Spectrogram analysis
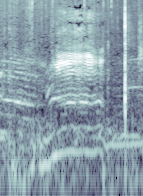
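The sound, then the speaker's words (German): A single Coburger Fuchsschaf sheep on a pasture in front of a large farmhouse lets out a long, quavering bleat, fairly loud, on a warm late-summer afternoon, followed by a brief sharp knock near the end. “Schafe, ein ausgesprochenes Herdentier. Wenn einer kommt, dann kommen sie alle.”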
